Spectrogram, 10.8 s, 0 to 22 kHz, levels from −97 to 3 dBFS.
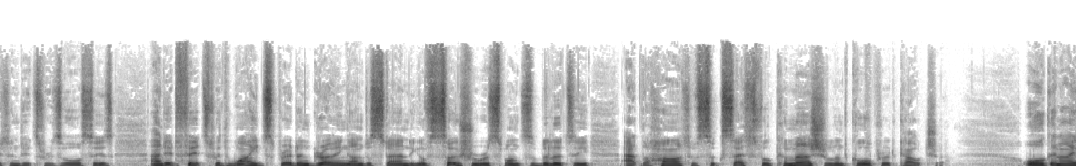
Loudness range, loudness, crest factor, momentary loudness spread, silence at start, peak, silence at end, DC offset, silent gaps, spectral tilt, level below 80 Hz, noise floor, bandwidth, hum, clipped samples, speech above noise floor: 2 LU; -24 LUFS; 18 dB; 10 LU; 0 s; -6 dBFS; 0 s; under 0.1%; none; -4.5 dB/octave; -58 dBFS; -58 dBFS; 16.5 kHz; none; under 0.1%; 35 dB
